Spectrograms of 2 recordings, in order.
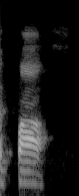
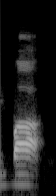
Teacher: Voice पहला sound अमूमन voice less होता है पा। और बा आप बोलेंगे तो वोकल कार्ड की वाइब्रेशन फील होगी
